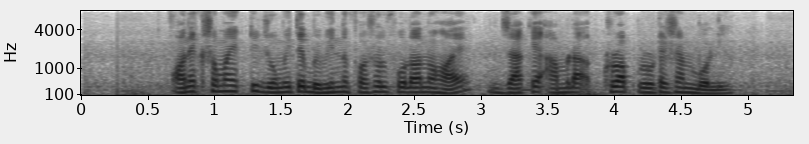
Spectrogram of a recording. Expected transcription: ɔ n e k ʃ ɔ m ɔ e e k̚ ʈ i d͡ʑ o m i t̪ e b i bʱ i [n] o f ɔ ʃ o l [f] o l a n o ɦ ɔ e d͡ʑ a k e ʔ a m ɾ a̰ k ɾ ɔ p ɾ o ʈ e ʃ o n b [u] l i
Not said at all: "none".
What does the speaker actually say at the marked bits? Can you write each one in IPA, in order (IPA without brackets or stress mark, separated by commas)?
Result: nː, f, o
